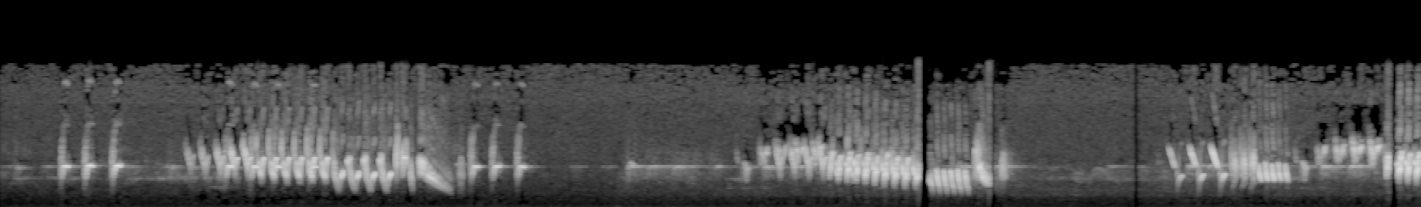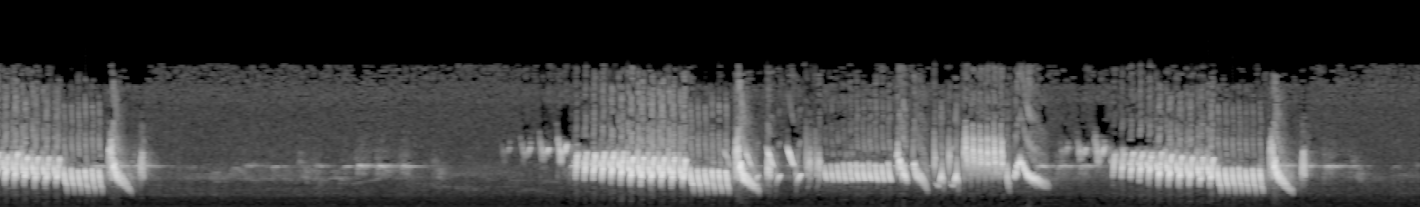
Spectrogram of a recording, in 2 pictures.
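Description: Birdsong: phrases of rapid, high chirping notes, each lasting one to three seconds, repeated with short pauses between them, over a faint steady high tone.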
